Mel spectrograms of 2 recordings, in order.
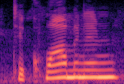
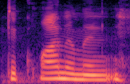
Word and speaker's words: Tahquamenon: um just a hint Tahquamenon rhymes with phenomenon. It might help and remember how to say the word Tahquamenon Tahquamenon Tahquamenon.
